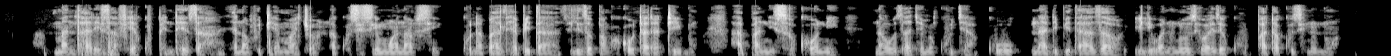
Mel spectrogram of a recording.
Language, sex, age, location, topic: Swahili, male, 18-24, Mombasa, agriculture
